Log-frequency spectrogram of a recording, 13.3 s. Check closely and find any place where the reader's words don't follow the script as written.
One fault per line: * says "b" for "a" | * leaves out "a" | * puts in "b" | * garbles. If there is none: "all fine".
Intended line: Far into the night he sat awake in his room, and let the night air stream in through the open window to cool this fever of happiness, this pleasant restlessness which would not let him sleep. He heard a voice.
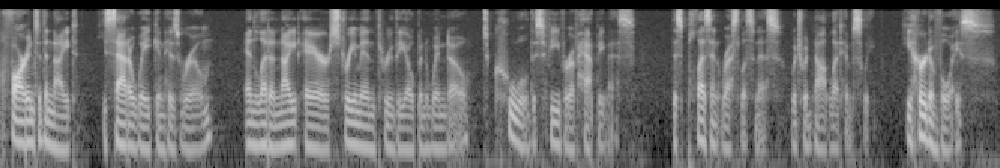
* says "a" for "the"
